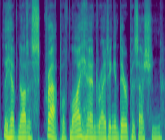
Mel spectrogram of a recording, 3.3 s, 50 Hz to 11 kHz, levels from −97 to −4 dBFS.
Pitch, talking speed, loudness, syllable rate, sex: 125 Hz, 200 wpm, -19 LUFS, 4.8 syllables/s, male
